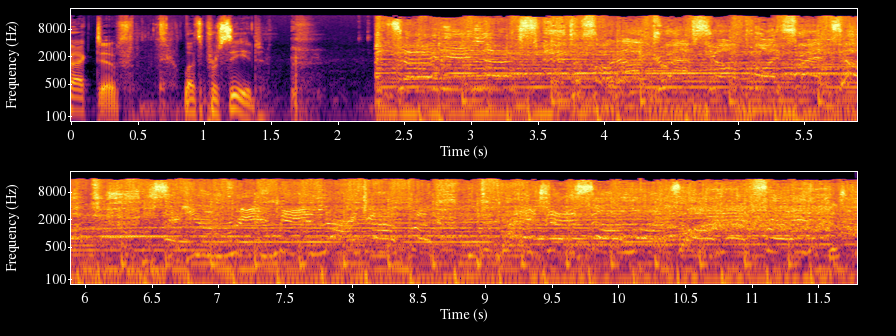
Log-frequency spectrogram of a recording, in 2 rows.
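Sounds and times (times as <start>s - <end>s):
speech: 0.0s - 1.9s
distorted guitars: 2.3s - 11.7s
loud dense rock song with raw screaming vocals: 2.3s - 11.7s
pounding drums: 2.3s - 11.7s.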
